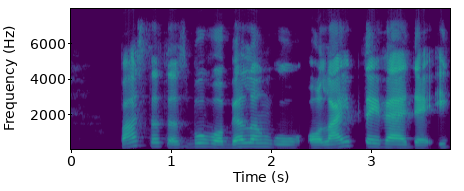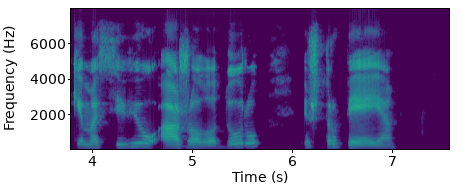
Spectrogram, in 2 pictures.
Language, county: Lithuanian, Vilnius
